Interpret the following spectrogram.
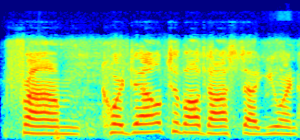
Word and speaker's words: Cordele: I think it's Cordell. You guys know I'm bad with words. Cordele.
